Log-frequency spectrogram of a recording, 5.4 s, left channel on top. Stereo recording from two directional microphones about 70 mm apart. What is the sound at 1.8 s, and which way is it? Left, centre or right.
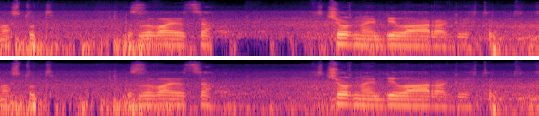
Speech, right.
